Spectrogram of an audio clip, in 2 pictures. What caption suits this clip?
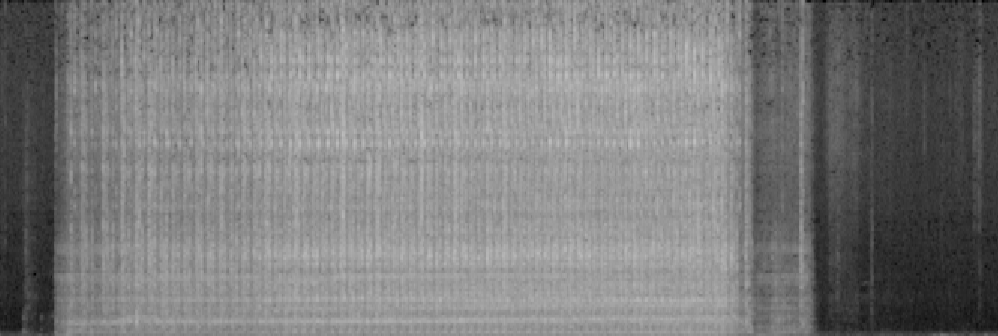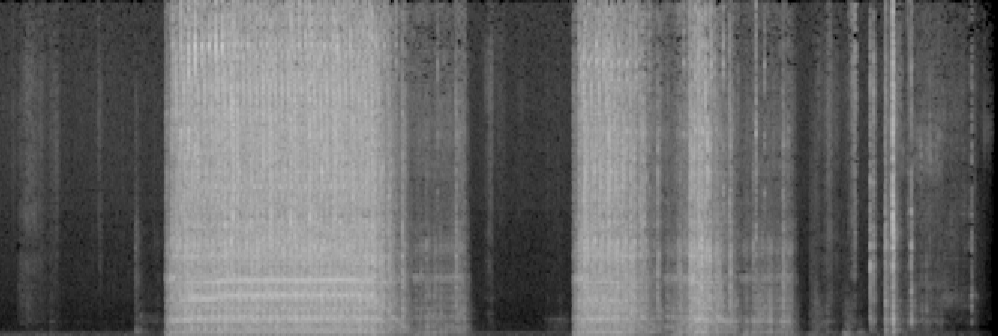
Close record of sewing machine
